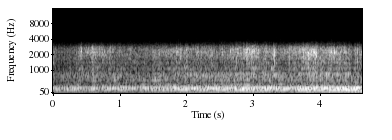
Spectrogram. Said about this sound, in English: It's a boat.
